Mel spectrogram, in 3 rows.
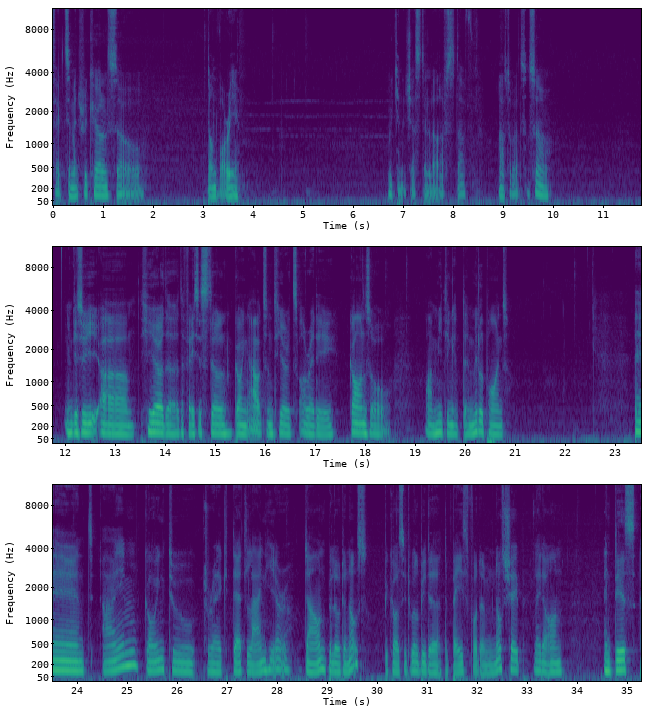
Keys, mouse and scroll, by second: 3.7-5.1 drag, 8.5-12.3 drag, 17.9 click, 18.8 click, 23.9 click, 26.5-28.3 drag, 30.4 click, 31.4 click, 34.0 click.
